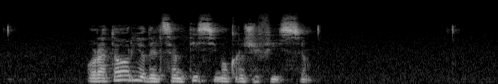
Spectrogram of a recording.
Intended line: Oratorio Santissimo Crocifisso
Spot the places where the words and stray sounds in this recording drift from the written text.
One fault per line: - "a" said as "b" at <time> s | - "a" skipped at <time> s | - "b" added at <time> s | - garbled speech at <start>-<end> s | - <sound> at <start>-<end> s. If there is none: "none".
- "del" added at 1.4 s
